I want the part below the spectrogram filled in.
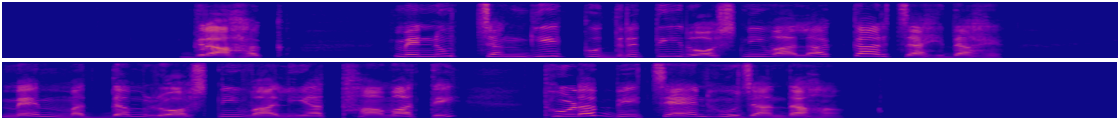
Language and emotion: Punjabi, fearful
